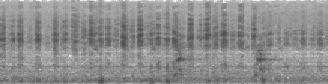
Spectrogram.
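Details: Pomeranian from a kennel in Kyiv, rapid rhythmic panting, fast breathy huffs roughly twice a second, faint human voices in the background.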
